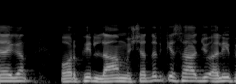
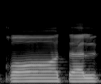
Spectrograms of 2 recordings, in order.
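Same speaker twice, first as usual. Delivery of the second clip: slow, drawn-out Quranic recitation with long pauses; measured tajweed reading; 2 semitones higher than usual. Shown as a demonstration. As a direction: recite each word slowly and apart. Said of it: "tajweed reading demo".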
